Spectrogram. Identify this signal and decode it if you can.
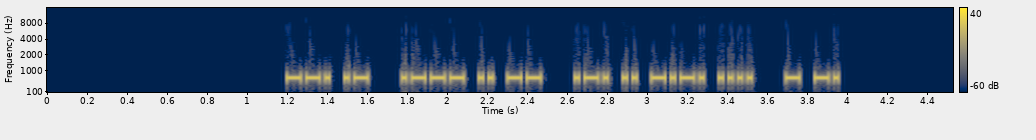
Morse code, heard as a keyed tone, about 50 wpm, 700 Hz. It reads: GA JIM RICH TN
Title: K1USN SST QSO Practice - 50wpm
